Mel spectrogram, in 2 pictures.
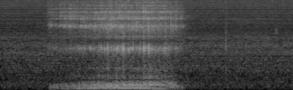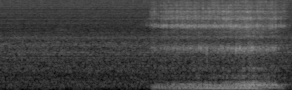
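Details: Two long, loud, rattling low snores from a sleeping person, separated by a quiet pause; ordinary snoring.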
